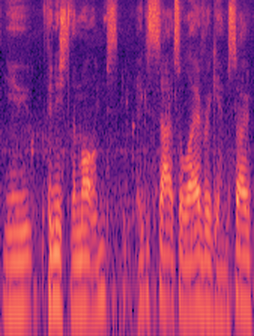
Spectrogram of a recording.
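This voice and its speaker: A man's voice: sits low, flat delivery, moderate pace, a bit bright, a little hiss or hum. A man streaming a game and chatting casually, thinking aloud with lots of restarts while chewing gum. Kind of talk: casual gameplay commentary.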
